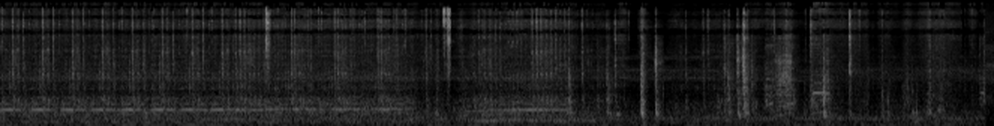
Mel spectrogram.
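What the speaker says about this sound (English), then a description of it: "following that existing stitching line, we're gonna go ahead and stitch through all layers" A sewing machine stitches through all layers of a pant seam along an existing stitching line, its motor and needle whirring in uneven bursts with clicks and pauses, close and fairly quiet.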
